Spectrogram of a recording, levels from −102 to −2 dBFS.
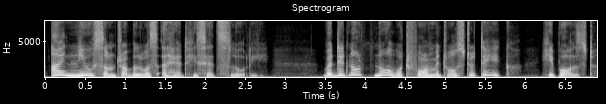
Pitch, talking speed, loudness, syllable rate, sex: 240 Hz, 180 wpm, -19 LUFS, 4.5 syllables/s, female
